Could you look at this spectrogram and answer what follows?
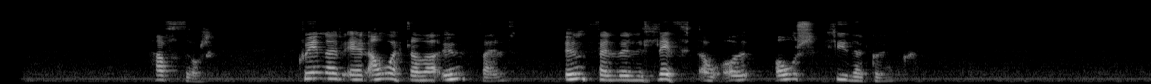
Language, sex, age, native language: Icelandic, female, 60-69, Icelandic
